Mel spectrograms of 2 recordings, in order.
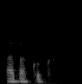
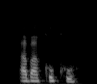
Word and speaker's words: Habakkuk: That's the right pronunciation, right? Habakkuk. Habakkuku. In Yoruba, Ekwa Church, we used to say Habakkuku.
